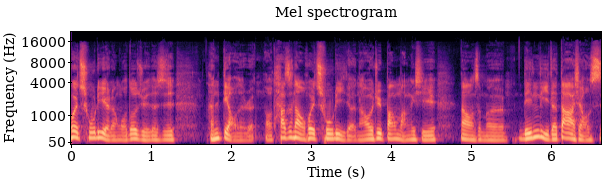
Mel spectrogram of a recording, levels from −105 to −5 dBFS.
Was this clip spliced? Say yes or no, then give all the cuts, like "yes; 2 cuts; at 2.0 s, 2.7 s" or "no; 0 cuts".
no; 0 cuts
